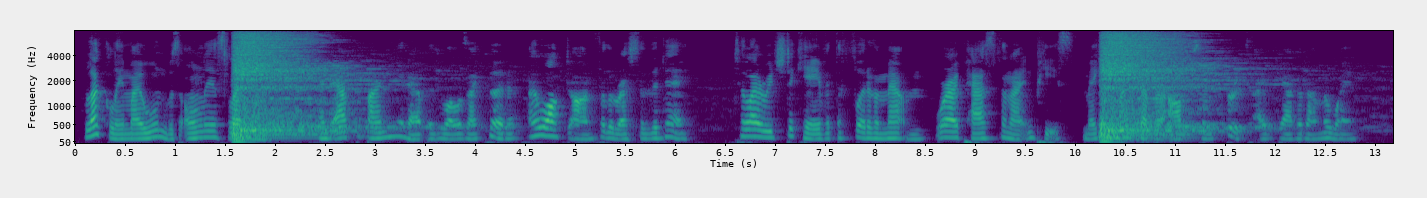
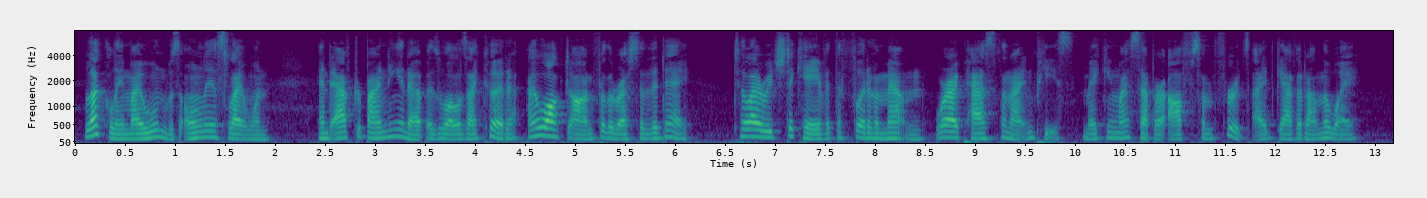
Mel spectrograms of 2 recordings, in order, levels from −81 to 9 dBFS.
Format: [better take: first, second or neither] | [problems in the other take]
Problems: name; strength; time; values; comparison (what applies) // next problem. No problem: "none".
second | noise reduction (classical method log-MMSE)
